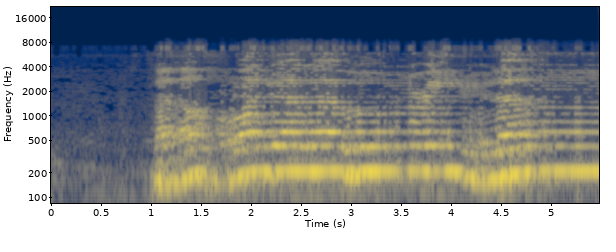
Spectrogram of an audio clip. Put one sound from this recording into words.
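A young man chants loudly in a long, wavering, sustained voice close by.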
